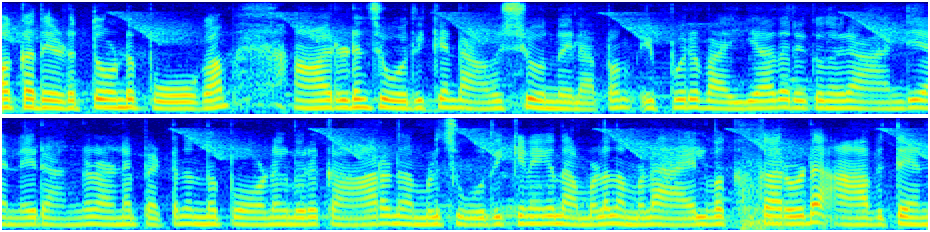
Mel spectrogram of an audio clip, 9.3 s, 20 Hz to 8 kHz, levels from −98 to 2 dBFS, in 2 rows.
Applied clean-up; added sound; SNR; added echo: none; none; none; none.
